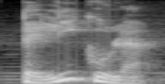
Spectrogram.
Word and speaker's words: película: Película, the word for movie. Película, hear it? The 3rd to last syllable is stressed.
